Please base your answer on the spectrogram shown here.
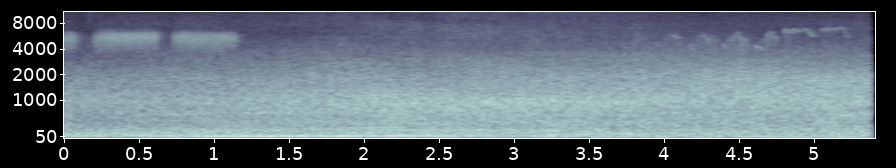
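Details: Clay-colored sparrow feeding up in the trees and singing late in the afternoon on 6 May 2022 in Toronto, Ontario: three flat, insect-like buzzes in quick succession, heard over a steady loud traffic rumble.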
